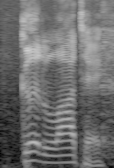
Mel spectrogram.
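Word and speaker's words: Goodlatte: The very thought makes me nauseous, said House Judiciary Committee Chairman Bob Good Latte. That's how I pronounce it.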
